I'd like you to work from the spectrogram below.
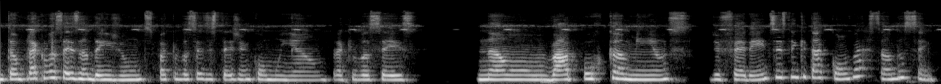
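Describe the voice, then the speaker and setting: A soft-spoken, somewhat breathy woman at a fairly slow pace. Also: fairly high pitch for a woman, ordinary pitch variation. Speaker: marriage advice live host. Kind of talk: casual live chat with couple advice. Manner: speaking softly.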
